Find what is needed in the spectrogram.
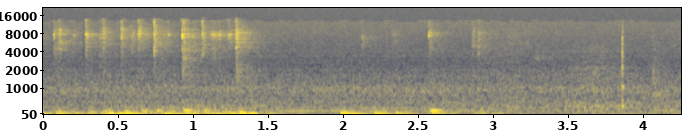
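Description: Faint keystrokes on a computer keyboard as a password is typed: a quick run of taps in the first second and a half, then a few scattered ones.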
